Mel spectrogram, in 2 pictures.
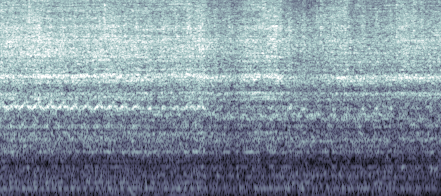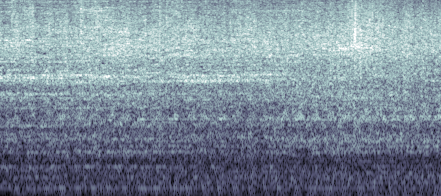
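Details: Chevrolet Express van that died with a bad fuel pump, kept running on sprayed brake cleaner to drive it onto the lift: the engine coughs and runs ragged, surging then sagging as the cleaner burns off. Fuel pump failure.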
